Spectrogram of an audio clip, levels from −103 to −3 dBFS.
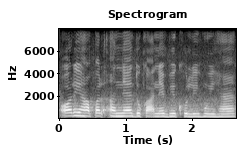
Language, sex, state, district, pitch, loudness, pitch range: Hindi, female, Haryana, Rohtak, 250 Hz, -14 LUFS, 230-260 Hz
